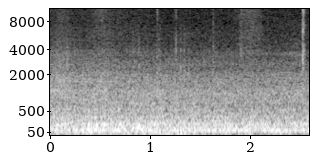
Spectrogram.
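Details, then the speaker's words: Road test after replacing failed cheap wheel bearings: steady low road rumble at cruising speed, no whine, growl or hum rising with speed; sounds better than before, normal wheel bearing. "so oh got a green light so I don't know if I got any better ones this time like I say but uh she sounds better anyways s"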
